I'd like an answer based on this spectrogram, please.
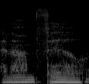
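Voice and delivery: awkward, very quiet, barely-there half-whisper. Retelling how a co-host introduced himself: imitating a half-whisper. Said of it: "He just whispered".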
